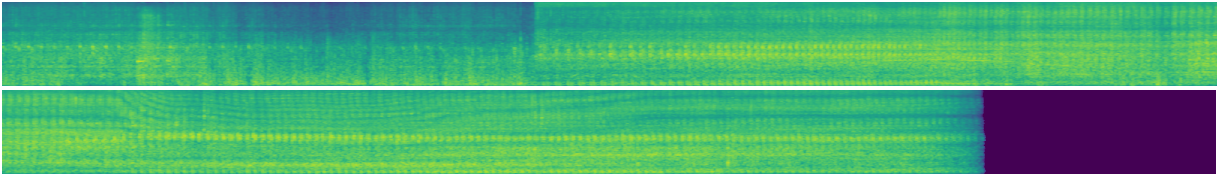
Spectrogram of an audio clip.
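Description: Small Diema narrow-gauge diesel locomotive's engine running as the locomotive hauls a coach past at close range, growing louder from about eight seconds in; the sound cuts off abruptly just before the end.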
